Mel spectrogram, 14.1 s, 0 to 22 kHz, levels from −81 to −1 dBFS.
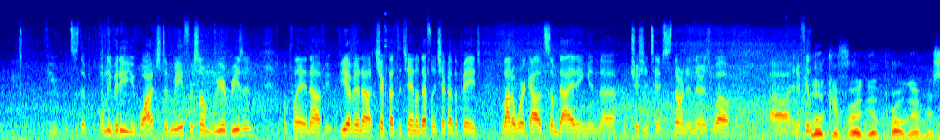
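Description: At 12.16 s the last two seconds or so go wrong: it's a classic stereo read as mono. The interleaved left and right samples get played back-to-back as one channel, so each stereo frame turns into two consecutive samples. Everything suddenly drags along at half speed and drops a full octave, about 12 semitones down, right through to the end at 14.1 s, with a faint mirrored ghost of the sound sitting up in the top half of the spectrum.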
